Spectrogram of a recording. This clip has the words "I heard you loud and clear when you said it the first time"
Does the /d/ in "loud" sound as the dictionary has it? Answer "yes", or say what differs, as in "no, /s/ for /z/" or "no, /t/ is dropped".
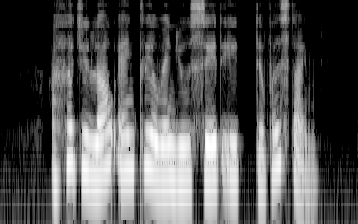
no, /d/ is dropped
